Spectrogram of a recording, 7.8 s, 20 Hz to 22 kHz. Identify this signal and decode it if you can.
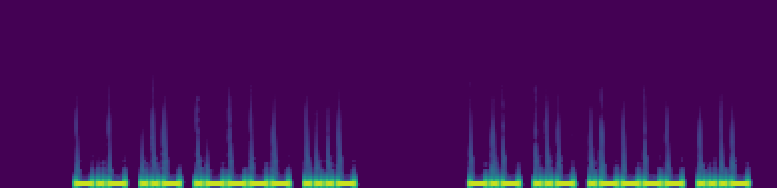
Morse code, heard as a keyed tone, about 22 wpm, 700 Hz. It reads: KU1V KU1V
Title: USA Call Signs - 4 Characters - Repeated 3x - 22wpm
